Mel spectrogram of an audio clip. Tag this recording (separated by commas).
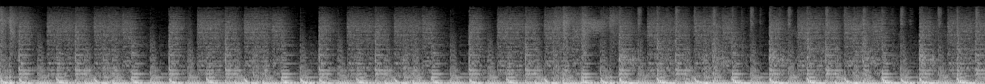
Music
